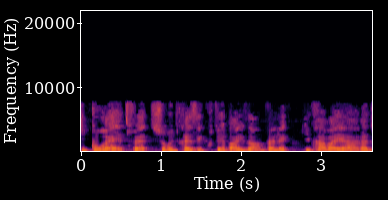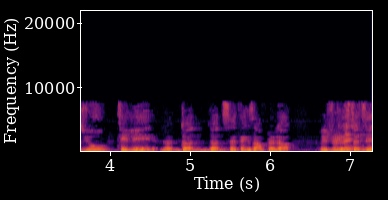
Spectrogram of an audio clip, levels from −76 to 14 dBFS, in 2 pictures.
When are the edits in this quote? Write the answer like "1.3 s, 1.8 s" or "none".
1.2 s, 2.3 s, 2.6 s, 3.5 s, 4.6 s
